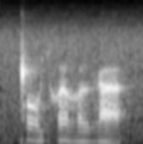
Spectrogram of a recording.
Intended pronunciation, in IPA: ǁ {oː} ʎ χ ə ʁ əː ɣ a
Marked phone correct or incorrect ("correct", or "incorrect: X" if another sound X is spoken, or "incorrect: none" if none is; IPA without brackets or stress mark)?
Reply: incorrect: ɔː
